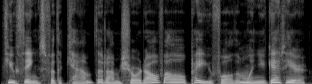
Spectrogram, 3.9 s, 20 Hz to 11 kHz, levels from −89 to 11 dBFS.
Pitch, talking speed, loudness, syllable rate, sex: 185 Hz, 290 wpm, -18 LUFS, 5.2 syllables/s, female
